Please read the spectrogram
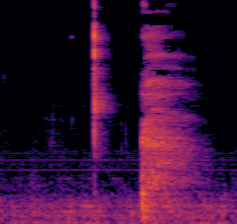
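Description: A pause with a single sharp click about a second in, followed by a short breathy rush of air.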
